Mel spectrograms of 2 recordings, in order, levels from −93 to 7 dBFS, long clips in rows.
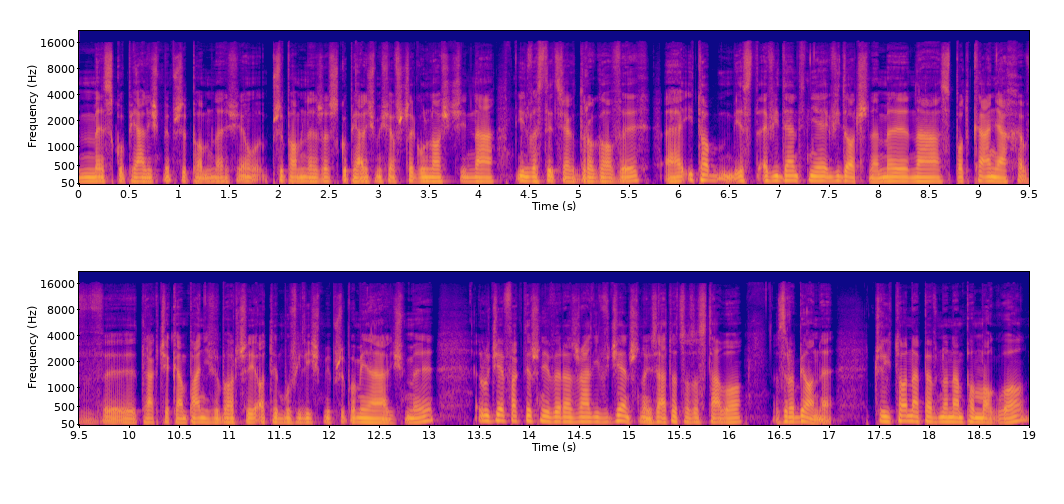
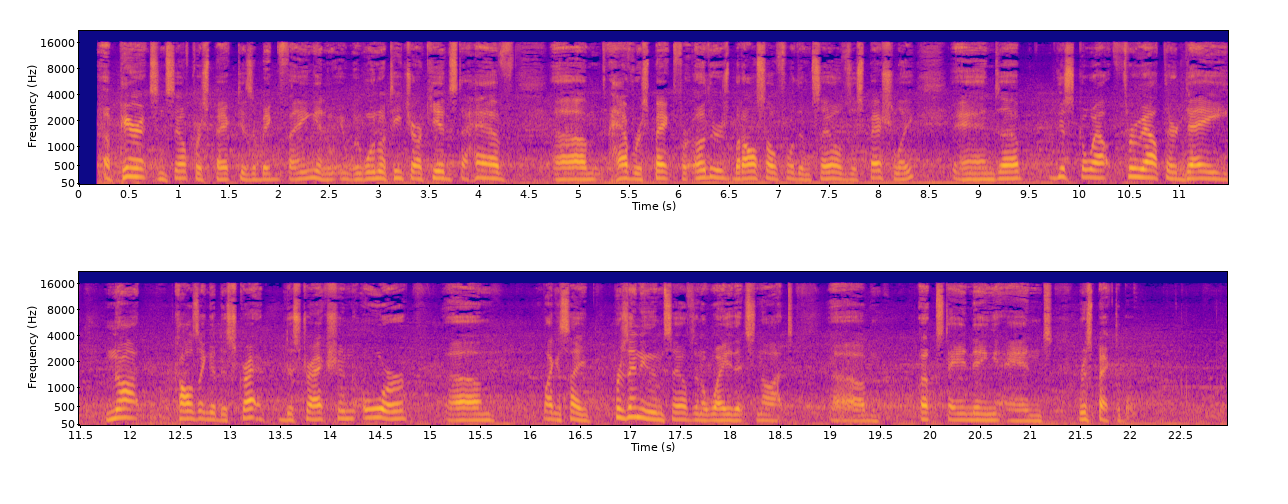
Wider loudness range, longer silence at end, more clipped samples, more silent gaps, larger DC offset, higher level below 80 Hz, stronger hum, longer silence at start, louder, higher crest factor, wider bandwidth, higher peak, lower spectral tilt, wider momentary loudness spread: about the same, 2 LU vs 3 LU; about the same, 0 s vs 0 s; neither; neither; neither; second, -46 dBFS vs -36 dBFS; neither; second, 0 s vs 0.2 s; second, -19 LUFS vs -16 LUFS; about the same, 14 dB vs 16 dB; about the same, 16.5 kHz vs 16.5 kHz; second, -4 dBFS vs 0 dBFS; first, -6.5 dB/octave vs -4 dB/octave; second, 6 LU vs 10 LU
